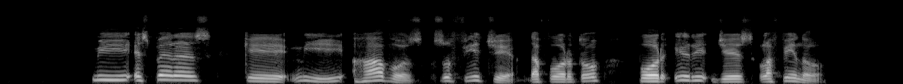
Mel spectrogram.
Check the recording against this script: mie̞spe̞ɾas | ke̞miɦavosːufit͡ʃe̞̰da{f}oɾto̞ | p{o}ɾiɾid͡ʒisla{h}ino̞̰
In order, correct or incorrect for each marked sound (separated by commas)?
correct, correct, incorrect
